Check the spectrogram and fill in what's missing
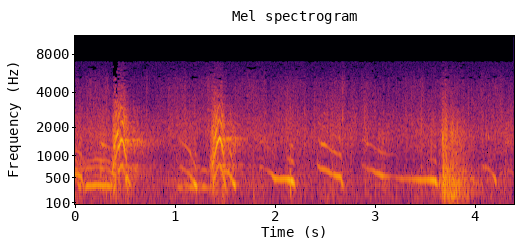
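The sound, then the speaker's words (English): Several dogs bark and bay in an irregular series of loud, yelping bursts, their voices sliding up and down in pitch, with no talking. “We got to get away from these dogs.”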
